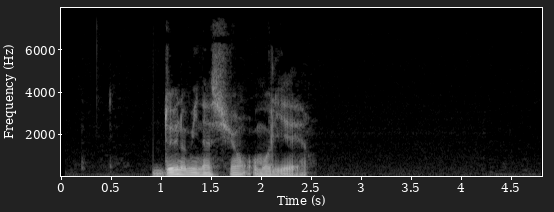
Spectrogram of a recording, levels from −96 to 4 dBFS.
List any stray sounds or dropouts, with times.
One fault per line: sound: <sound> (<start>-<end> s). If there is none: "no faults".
no faults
